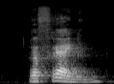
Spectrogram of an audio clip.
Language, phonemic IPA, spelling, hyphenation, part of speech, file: Dutch, /rəˈfrɛi̯n.ə(n)/, refreinen, re‧frein‧en, noun, Nl-refreinen.ogg
- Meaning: plural of refrein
